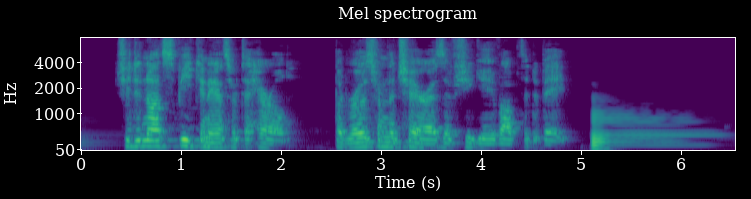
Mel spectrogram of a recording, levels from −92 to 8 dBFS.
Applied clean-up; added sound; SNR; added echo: classical method WPE with log-MMSE.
